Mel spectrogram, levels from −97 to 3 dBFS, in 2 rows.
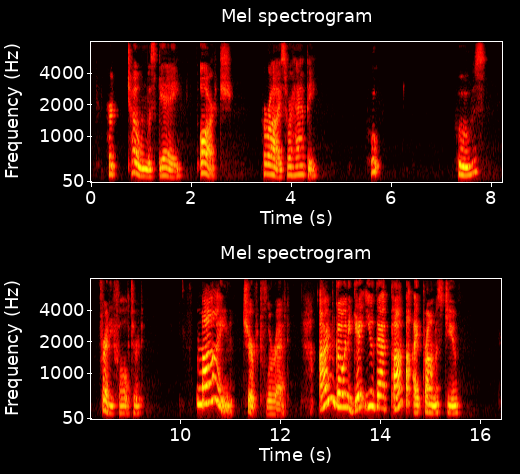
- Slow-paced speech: Yes, slow, 95 wpm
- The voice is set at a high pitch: Yes, high, 225 Hz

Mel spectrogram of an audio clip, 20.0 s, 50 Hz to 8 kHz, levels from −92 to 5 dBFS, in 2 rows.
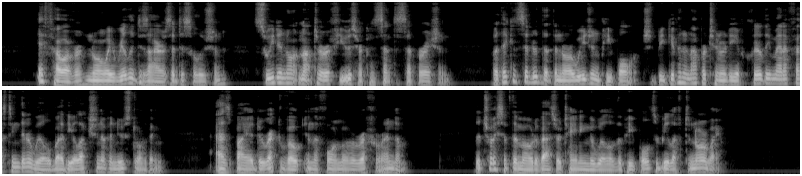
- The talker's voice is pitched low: Yes, very low, 95 Hz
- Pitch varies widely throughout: No, average, 4.8 semitones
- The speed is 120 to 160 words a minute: No, fast, 205 wpm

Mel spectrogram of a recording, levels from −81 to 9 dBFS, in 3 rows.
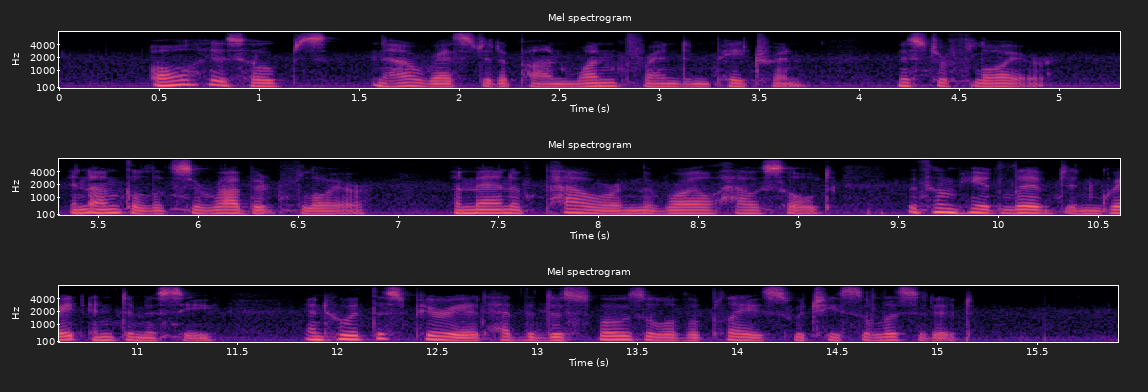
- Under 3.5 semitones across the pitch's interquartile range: Yes, average, 2.7 semitones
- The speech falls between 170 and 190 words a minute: Yes, average, 180 wpm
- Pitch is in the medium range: Yes, medium, 160 Hz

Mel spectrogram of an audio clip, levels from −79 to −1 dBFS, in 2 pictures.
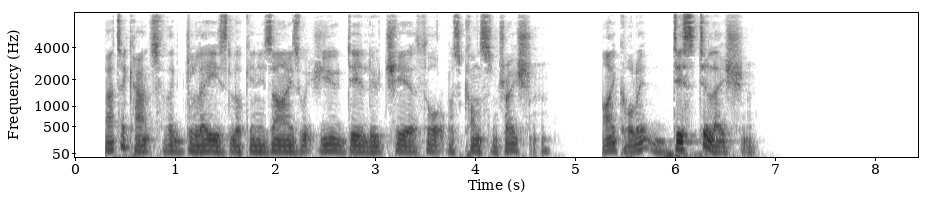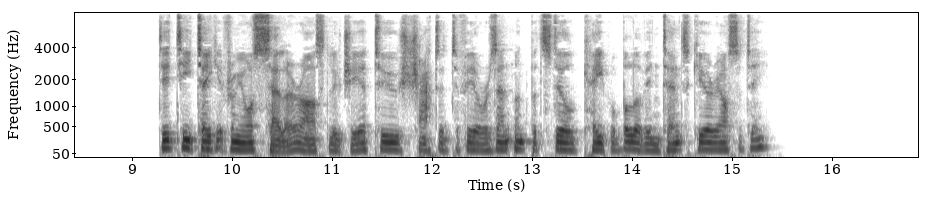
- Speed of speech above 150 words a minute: No, average, 140 wpm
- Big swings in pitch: No, average, 4.0 semitones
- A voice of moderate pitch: No, very low, 95 Hz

